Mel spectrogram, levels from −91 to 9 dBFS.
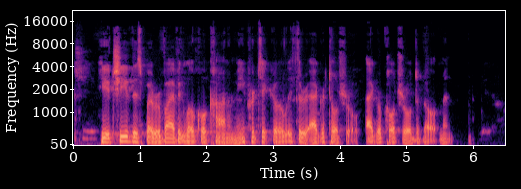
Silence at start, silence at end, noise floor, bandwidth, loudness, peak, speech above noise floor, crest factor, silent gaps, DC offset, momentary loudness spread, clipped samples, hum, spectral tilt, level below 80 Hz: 0.05 s; 0.5 s; -48 dBFS; 14 kHz; -17 LUFS; -2 dBFS; 31 dB; 16 dB; none; under 0.1%; 8 LU; under 0.1%; none; -6.5 dB/octave; -42 dBFS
